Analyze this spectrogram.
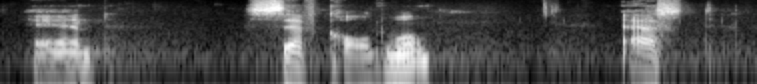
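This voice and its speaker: A man speaks quietly. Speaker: drawing youtuber. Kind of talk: casual tutorial commentary. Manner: holding voice back, quiet.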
